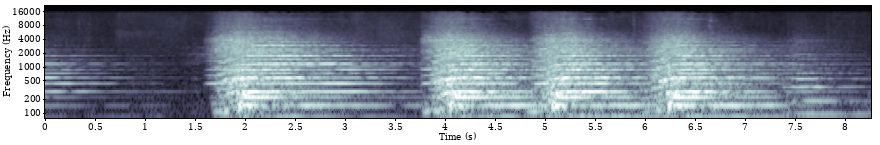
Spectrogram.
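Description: Background orchestral music with held string chords. It fades almost away about a second and a half in, then four strong swelling chords come in, roughly one every second or two.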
